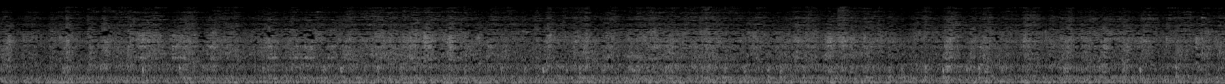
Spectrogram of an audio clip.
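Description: Freight train of open-top wagons rolling past: a steady rumble of wheels on the rails with faint clicks and rattles from the wagons.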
